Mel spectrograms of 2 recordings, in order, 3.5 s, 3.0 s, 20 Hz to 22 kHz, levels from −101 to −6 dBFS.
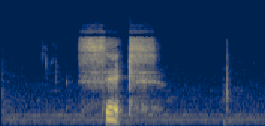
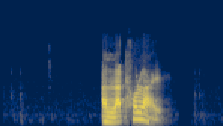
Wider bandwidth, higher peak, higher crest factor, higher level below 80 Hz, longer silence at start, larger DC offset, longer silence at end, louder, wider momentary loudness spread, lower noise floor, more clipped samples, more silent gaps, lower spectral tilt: first, 10.5 kHz vs 4.7 kHz; second, -12 dBFS vs -2 dBFS; first, 26 dB vs 20 dB; second, -86 dBFS vs -72 dBFS; second, 1.05 s vs 1.35 s; neither; first, 1.45 s vs 0.85 s; second, -32 LUFS vs -19 LUFS; first, 17 LU vs 8 LU; second, -73 dBFS vs -87 dBFS; neither; neither; second, -3 dB/octave vs -9.5 dB/octave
